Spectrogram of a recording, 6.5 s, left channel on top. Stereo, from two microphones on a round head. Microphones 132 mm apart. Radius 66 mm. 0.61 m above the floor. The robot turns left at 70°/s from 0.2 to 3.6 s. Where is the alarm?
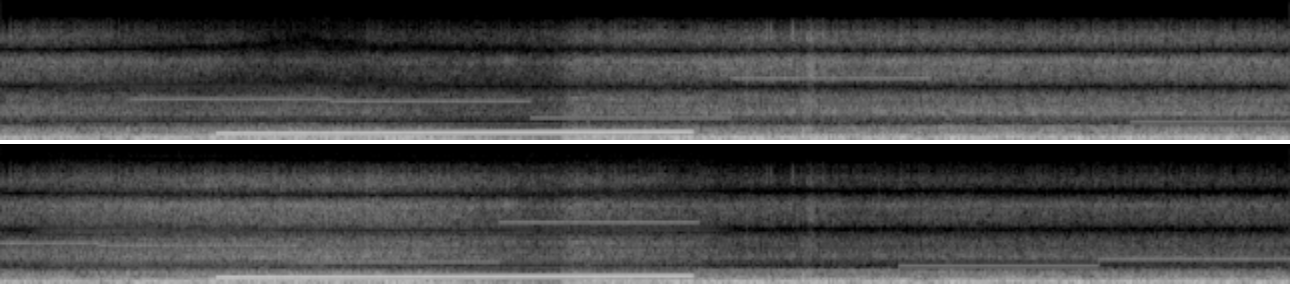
140° right; by 3.5 s 55° left.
